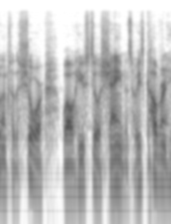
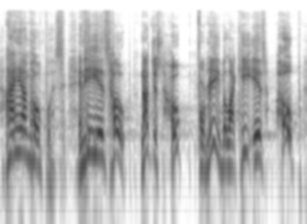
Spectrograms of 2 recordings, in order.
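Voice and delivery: loud, rising preacher's build; fervent preaching; 7 semitones higher, 5 dB louder than usual. Acted. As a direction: preach it to the crowd with fire. Preaching at full force.

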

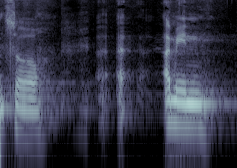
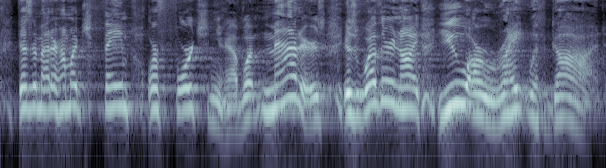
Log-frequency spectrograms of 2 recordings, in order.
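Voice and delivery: loud, higher-pitched pulpit proclamation; preaching at full force; 8 semitones higher, 6 dB louder than usual. Real, not acted. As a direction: drive it home to the congregation, loudly.

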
